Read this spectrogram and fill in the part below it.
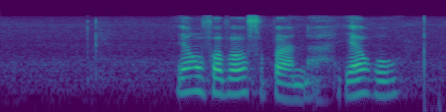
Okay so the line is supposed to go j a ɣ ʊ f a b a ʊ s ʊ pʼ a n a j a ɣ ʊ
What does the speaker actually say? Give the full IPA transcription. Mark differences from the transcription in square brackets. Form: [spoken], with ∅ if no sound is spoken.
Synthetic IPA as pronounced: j a ɣ ʊ f a b a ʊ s ʊ pʼ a n a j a ɣ ʊ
